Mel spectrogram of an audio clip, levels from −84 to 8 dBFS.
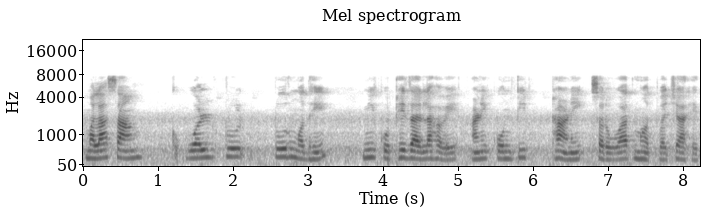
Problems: constant background noise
